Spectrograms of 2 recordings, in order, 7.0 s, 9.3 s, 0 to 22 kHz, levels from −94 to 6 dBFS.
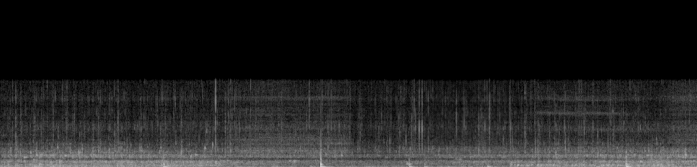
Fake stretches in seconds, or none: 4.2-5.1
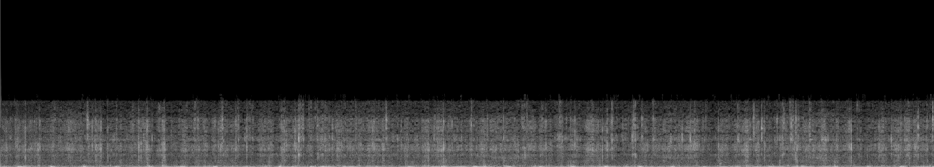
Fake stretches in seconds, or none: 0.0-2.8; 4.9-7.0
